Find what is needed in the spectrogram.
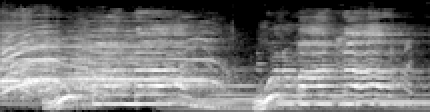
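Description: Live band ballad: a male lead singer holds and bends a long, sliding vocal line over the band's sustained chords, with a second, shorter rising phrase about two and a half seconds in.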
